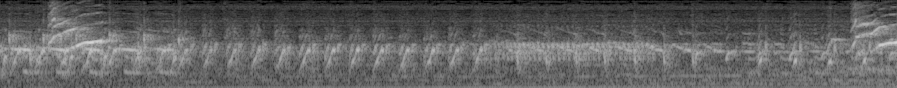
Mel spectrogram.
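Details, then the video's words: Waterslager Malinois canary from Kumanovo, Macedonia, descended from international contest champions, delivering a steady rapid rolling trill of repeated pulsed notes, framed by brighter rising whistled flourishes at start and end. "Waterslager, Malinois song"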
